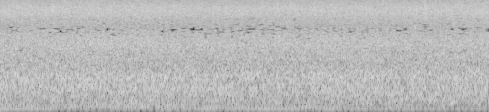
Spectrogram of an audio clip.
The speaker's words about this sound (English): I'm sure if you spill and the thing goes away down the river and you're left trying to hump crawl over the rocks, you'd get hurt in this current.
